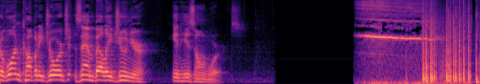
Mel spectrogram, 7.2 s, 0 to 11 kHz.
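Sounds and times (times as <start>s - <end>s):
speech: 0.0s - 3.6s
fireworks rocket whistling as it climbs: 5.3s - 7.1s.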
